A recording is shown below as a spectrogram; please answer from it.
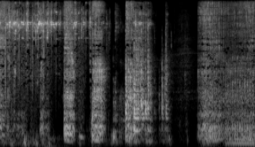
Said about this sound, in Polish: Dobra, wszyscy wydajemy wszystkie paszczowe dźwięki, jakie nam zostały w paszczy.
